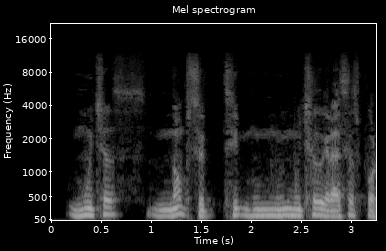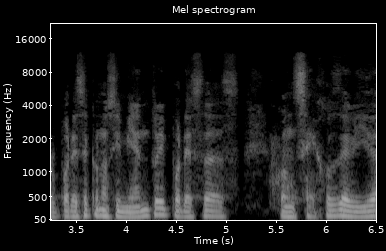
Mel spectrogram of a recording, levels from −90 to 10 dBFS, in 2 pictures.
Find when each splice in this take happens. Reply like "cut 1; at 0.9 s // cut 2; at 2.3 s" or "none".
none

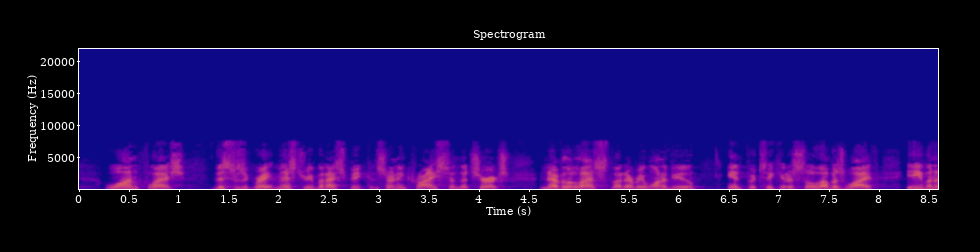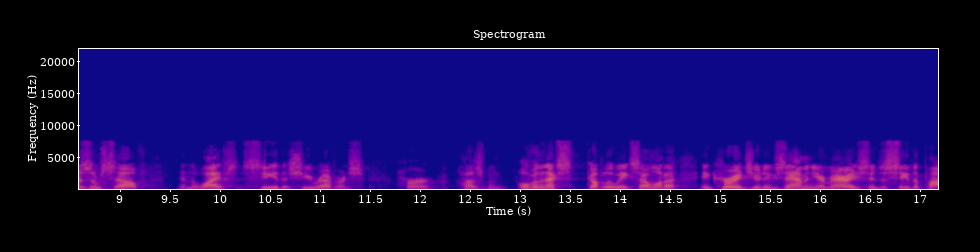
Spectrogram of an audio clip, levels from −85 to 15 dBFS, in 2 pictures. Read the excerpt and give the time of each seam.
cut 1; at 12.9 s

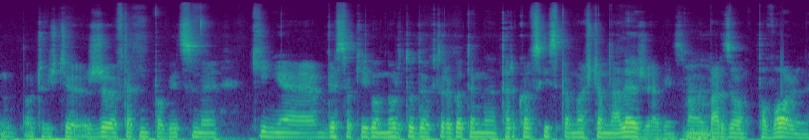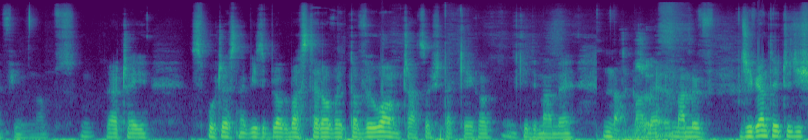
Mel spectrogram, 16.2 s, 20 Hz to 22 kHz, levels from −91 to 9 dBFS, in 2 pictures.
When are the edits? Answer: cut 1; at 11.5 s // cut 2; at 14.0 s

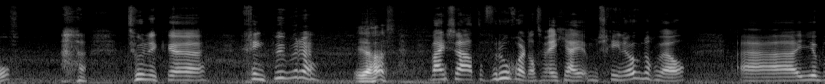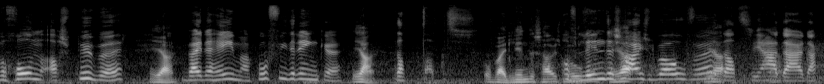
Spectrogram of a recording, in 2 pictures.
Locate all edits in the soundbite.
none

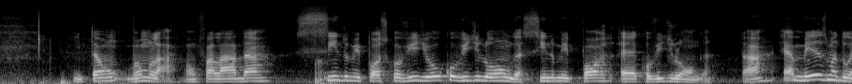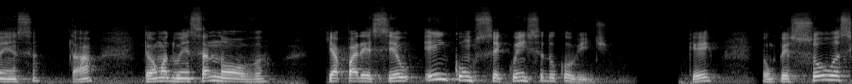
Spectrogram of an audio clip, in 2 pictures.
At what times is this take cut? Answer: none

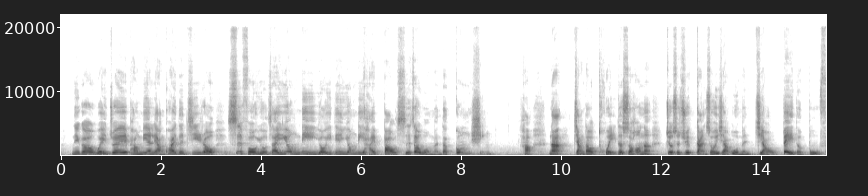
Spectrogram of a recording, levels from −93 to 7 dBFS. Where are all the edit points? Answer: none

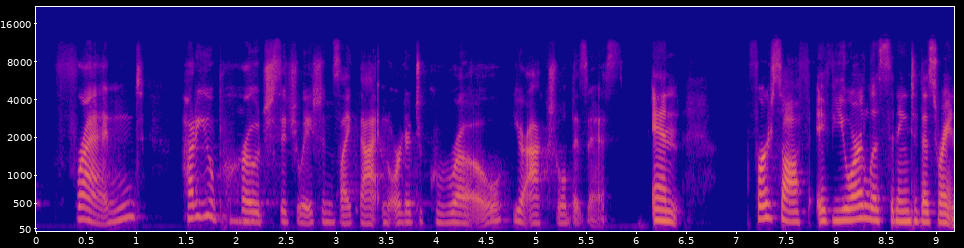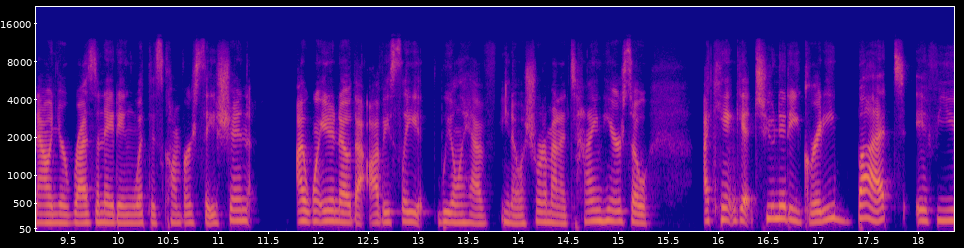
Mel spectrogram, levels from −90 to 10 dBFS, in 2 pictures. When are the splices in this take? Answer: cut 1; at 6.1 s

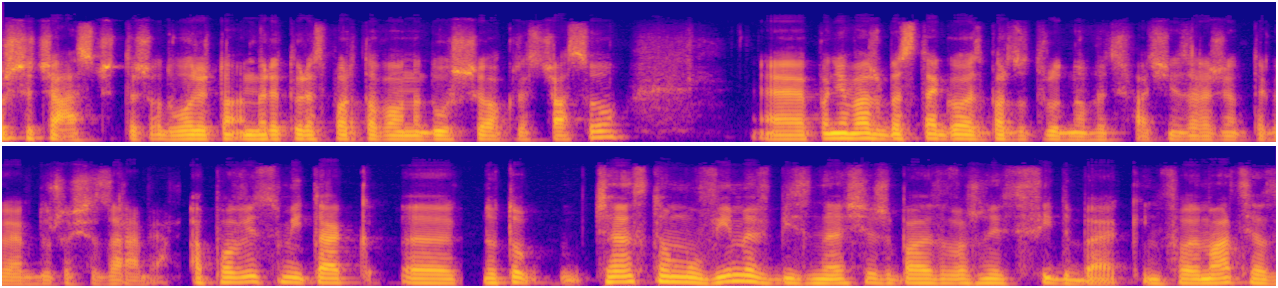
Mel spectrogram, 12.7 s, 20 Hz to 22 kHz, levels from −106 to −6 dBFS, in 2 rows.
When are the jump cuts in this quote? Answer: cut 1; at 7.3 s // cut 2; at 8.7 s

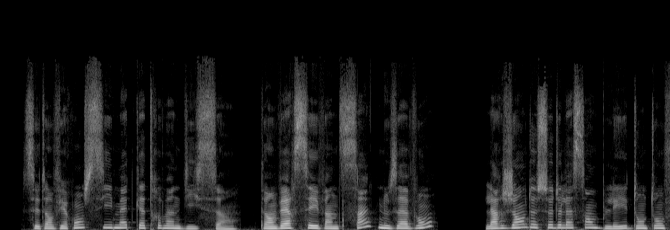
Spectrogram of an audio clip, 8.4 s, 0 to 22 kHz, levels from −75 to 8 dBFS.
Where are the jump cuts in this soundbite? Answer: cut 1; at 3.2 s

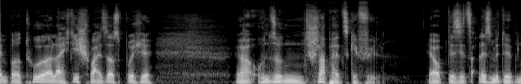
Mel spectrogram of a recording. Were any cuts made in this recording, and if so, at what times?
cut 1; at 4.1 s

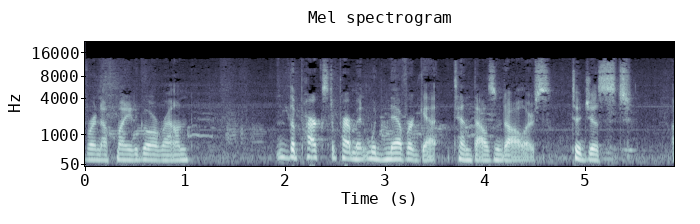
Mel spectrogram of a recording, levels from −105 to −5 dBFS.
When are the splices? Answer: none

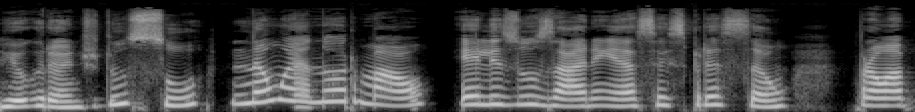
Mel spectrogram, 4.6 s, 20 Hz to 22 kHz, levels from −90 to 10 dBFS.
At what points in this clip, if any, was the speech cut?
cut 1; at 1.1 s

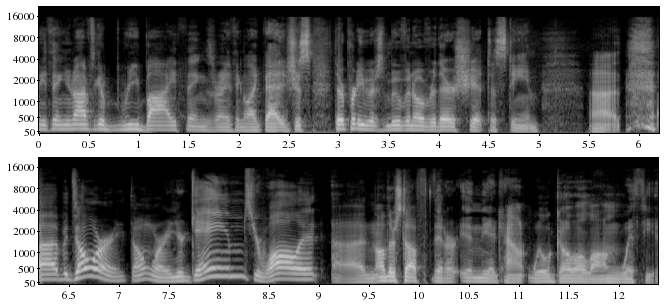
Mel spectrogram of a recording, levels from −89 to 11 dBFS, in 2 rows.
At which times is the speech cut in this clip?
cut 1; at 5.8 s

